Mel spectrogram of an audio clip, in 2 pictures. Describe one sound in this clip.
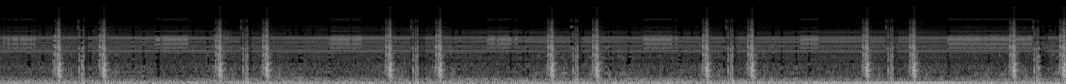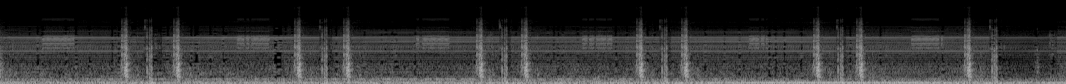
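An electric fan whirs steadily.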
